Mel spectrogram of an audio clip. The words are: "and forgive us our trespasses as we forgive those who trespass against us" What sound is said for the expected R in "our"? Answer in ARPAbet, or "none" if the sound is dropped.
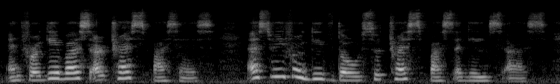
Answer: W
